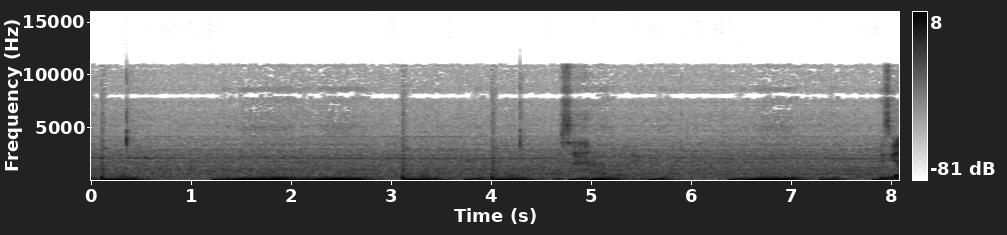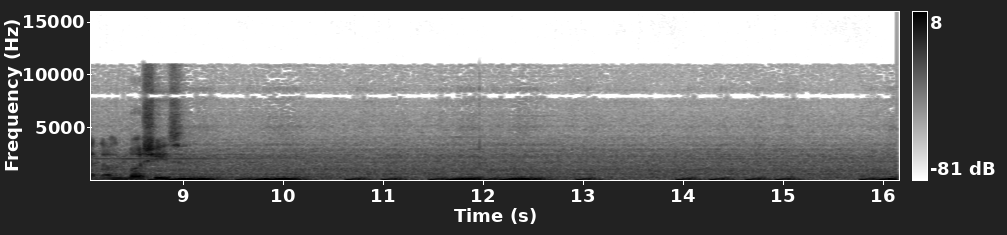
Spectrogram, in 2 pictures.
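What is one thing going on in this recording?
A man talks in a low voice close to a microphone.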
